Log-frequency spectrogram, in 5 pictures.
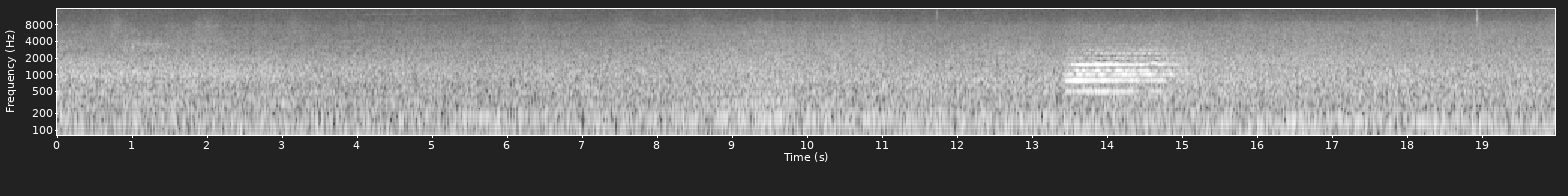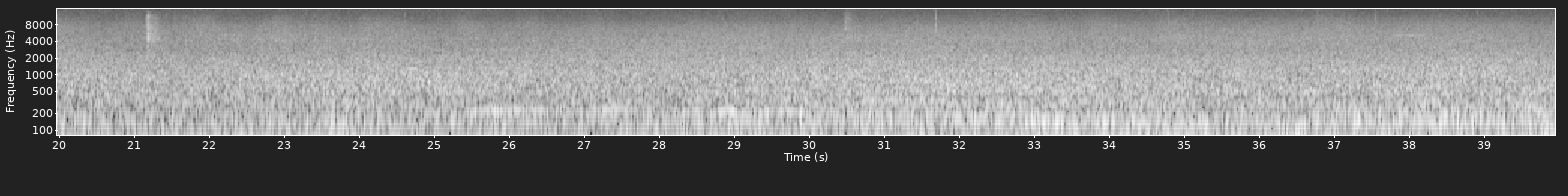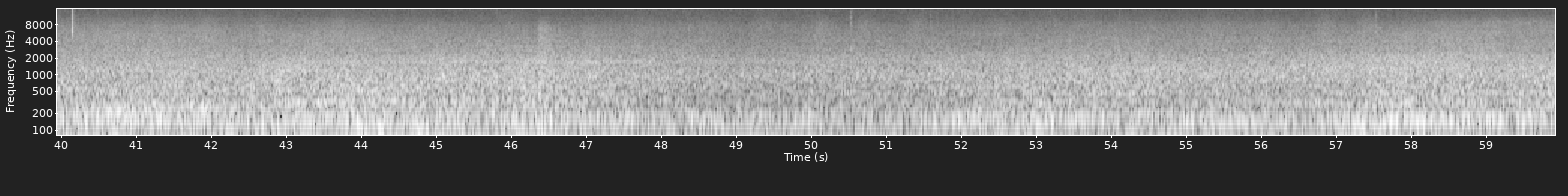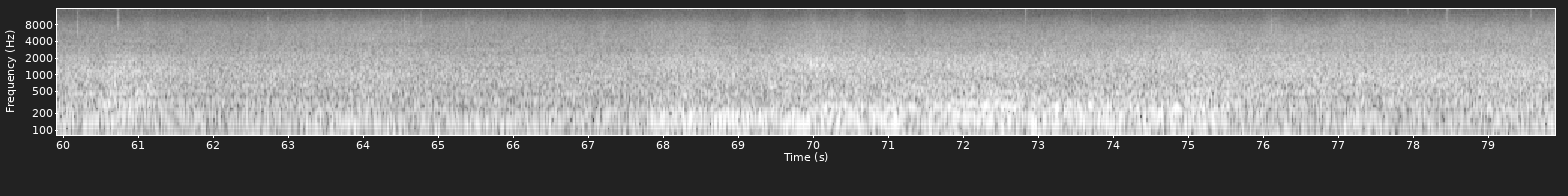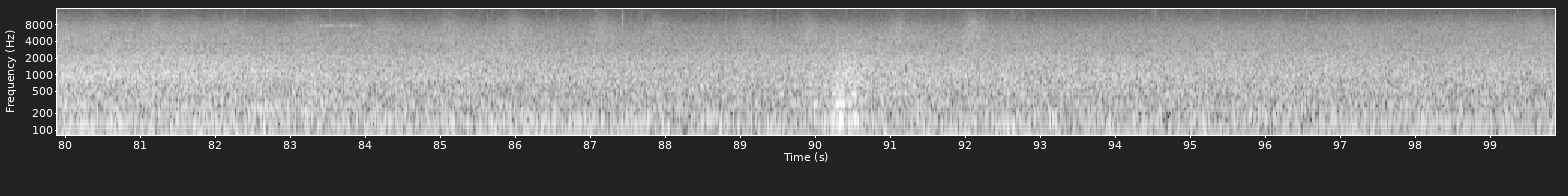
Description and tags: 140812 Vienna SummerMorningWA R
Wide range 4ch surround recording of the summer morning cityscape in Vienna/Austria in the 13th district by Schönbrunn Castle. The recorder is positioned approx. 25m above street level, providing a richly textured european urban backdrop.
Recording conducted with a Zoom H2.
These are the REAR channels, mics set to 120° dispersion.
